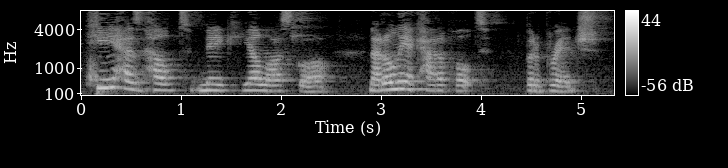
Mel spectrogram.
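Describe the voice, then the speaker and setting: A woman's voice: mid-range voice, rough recording. Woman dean losing her voice. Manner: warm, formal, with small restarts and asides. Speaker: law school dean. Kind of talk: formal speech at an awards ceremony.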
